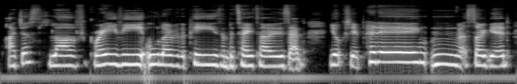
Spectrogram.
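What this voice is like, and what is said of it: British accent. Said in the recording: “something else that's really British about me is my accent.”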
